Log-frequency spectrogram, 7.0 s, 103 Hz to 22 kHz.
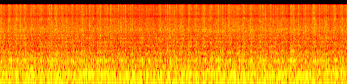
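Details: First start-up of new 2000+hp LS build (Dart block, Wiseco pistons, Brodix BR3 heads, .750 solid roller cam): deep steady V8 burble at even idle with light revs, no knocking or misfire; healthy, small oil leak at cam-driven fuel pump.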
